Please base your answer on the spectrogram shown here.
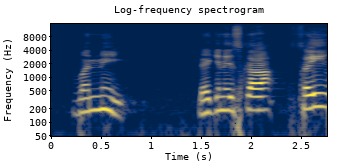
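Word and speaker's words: वह्नि: इसी प्रकार देखिए, ये आग का, ये भी बहुत बार पूछा जाता है वन्नी, लेकिन इसका सही उच्चारण क्या है? या तो इसको लिखो वहनी या फिर लिखो वह है के पैर में वहनी।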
